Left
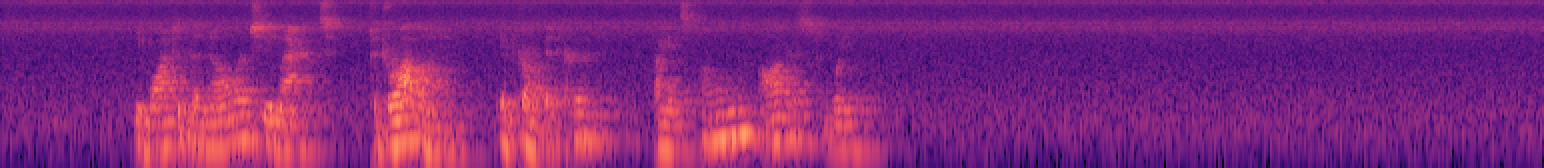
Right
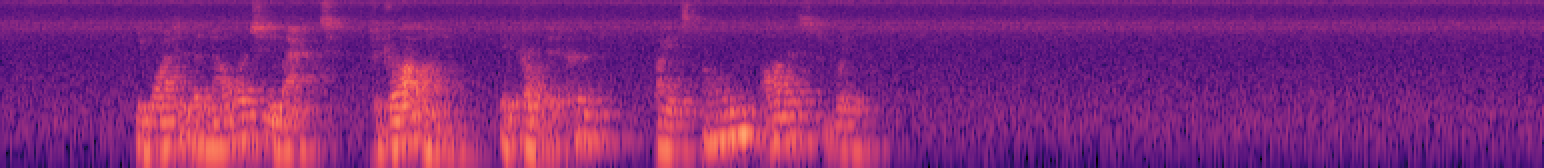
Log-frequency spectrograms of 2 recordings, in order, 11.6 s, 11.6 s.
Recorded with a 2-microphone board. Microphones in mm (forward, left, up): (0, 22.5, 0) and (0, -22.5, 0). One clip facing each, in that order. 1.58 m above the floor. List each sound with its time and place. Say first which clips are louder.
1.0 s a man speaking: left 1 dB; 75° left (ahead or behind), 5 m; by 6.5 s 65° left (ahead or behind), 7.5 m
